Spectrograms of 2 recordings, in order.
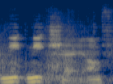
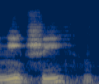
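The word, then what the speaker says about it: Nietzsche: You can say his name is actually Nichi as they say niti.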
